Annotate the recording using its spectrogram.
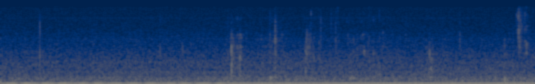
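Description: Sauce squelches as food is stirred in a pan.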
